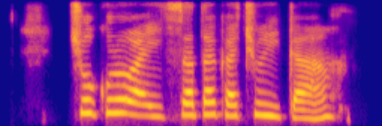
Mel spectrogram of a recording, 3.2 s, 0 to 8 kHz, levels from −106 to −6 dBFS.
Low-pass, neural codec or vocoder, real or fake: 7.2 kHz; codec, 16 kHz, 4 kbps, X-Codec, HuBERT features, trained on general audio; fake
